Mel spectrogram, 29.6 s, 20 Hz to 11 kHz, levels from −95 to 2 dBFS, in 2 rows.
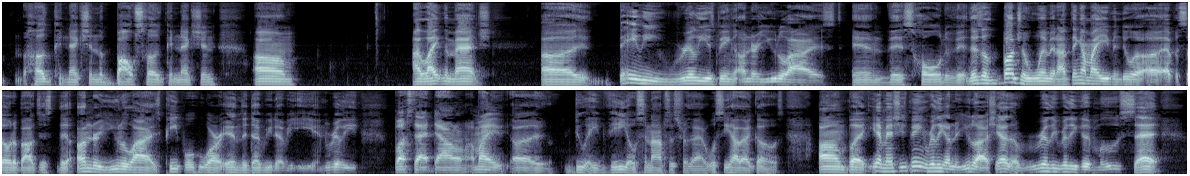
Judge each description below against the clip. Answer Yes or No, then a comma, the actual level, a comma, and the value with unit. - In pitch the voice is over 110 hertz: No, low, 100 Hz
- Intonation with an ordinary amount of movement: Yes, average, 3.2 semitones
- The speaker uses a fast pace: No, average, 160 wpm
